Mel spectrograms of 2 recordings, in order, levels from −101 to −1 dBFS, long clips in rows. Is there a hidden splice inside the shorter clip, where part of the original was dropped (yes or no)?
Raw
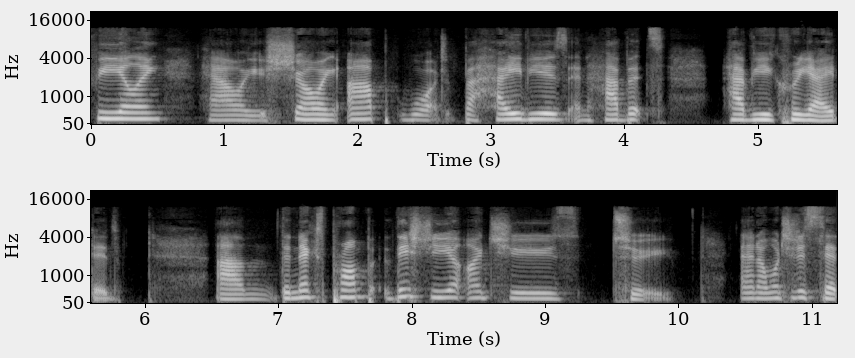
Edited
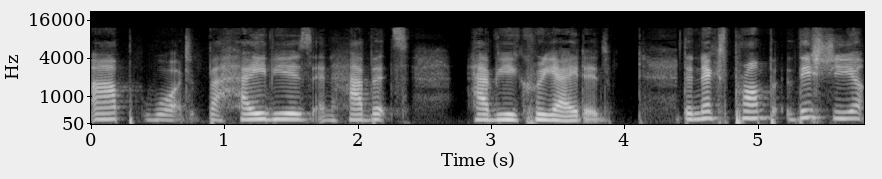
yes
